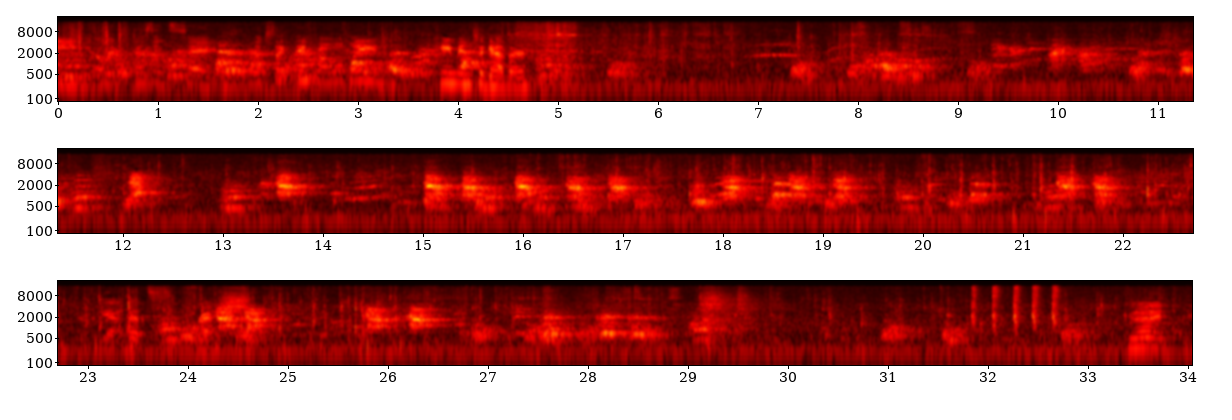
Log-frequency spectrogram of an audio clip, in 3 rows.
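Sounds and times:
dogs barking: 0.0s - 5.9s, 7.3s - 29.6s, 30.3s - 33.3s.

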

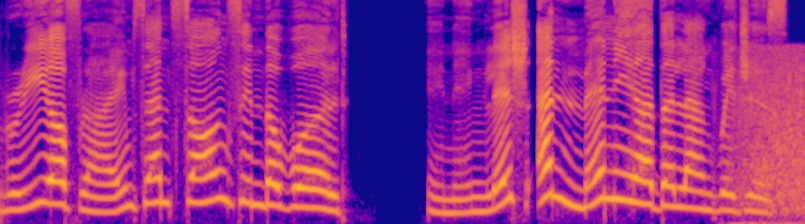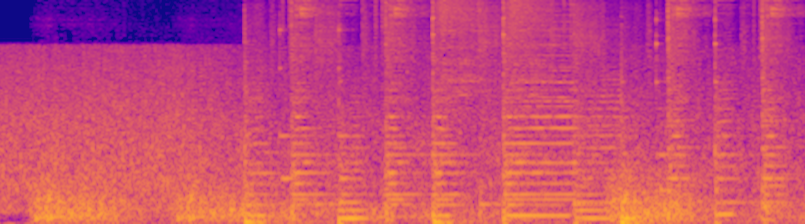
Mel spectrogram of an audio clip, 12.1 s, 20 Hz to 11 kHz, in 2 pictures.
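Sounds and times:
low rolling thunder: 6.2s - 12.0s
music: 7.9s - 12.0s.

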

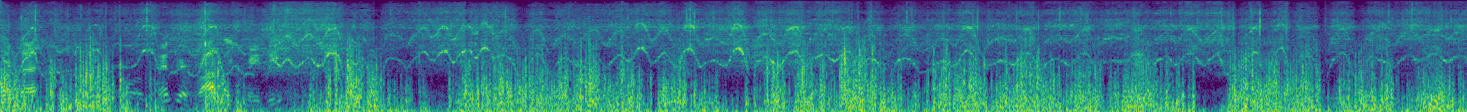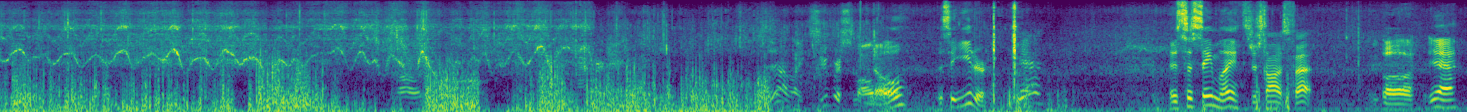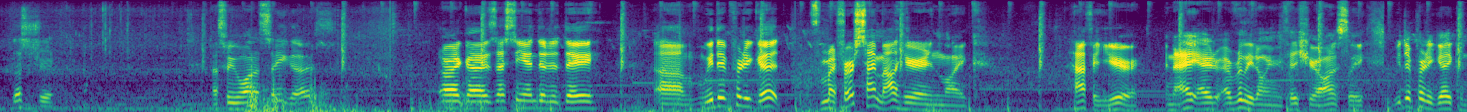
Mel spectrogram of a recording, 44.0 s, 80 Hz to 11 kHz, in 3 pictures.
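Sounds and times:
wind rumbling on microphone: 0.0s - 44.0s.

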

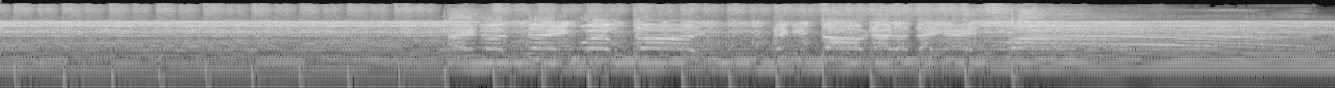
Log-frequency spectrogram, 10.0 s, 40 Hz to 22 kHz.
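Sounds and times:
distorted electric guitar chord: 0.0s - 10.0s.

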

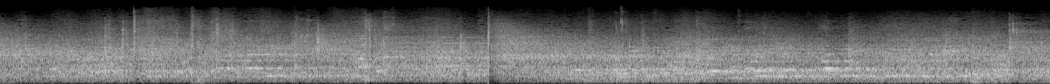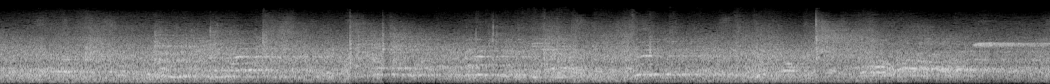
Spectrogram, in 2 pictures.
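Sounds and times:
hockey sticks clacking on puck: 0.0s - 19.6s
murmur of spectators talking: 0.0s - 21.0s.

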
